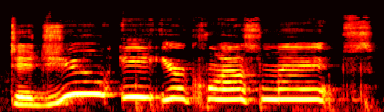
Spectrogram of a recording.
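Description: A woman voicing a stern but patient father dinosaur, gently scolding in an emphatic, reproving storybook manner. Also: very high voice, wildly swooping pitch, drawn-out words, voice pushed up, exaggerated voice.

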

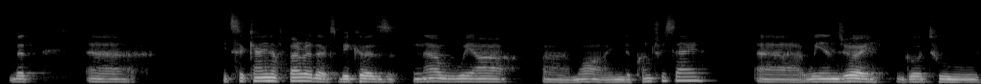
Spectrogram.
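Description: Slow, halting man. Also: medium pitch, warm tone. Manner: searching for words, halting. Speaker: graphic designer. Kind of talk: casual chat. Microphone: video call. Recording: dull lo-fi call audio.

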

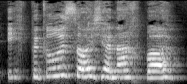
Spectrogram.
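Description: A woman's voice: high-pitched, steady tone, measured pace, fairly bright tone. A woman acting a frightened, heartless neighbour in a German radio play, anxious, insistent and repetitive. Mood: fearful, watchful. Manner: anxious, insistent, repeating herself.

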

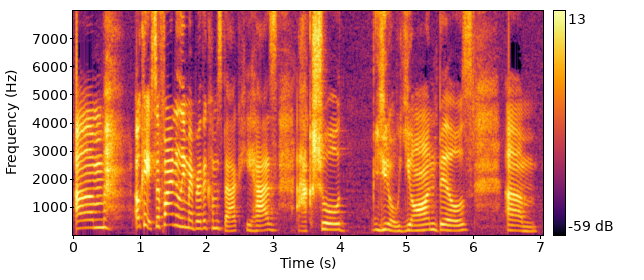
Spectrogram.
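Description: A woman's voice: medium pitch, animated, slow pace, background noise. A woman in her twenties from the United States, chatting to a handheld camera as she tells a travel story with lots of fillers. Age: 20s. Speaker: travel vlogger. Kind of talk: casual vlog storytelling to camera. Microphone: handheld camera held close.

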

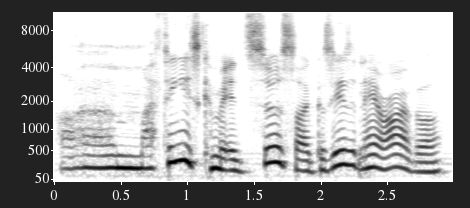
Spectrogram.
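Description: A woman's voice: medium pitch, sing-song, normal speed, darkish tone. A woman reading visual novel lines aloud in a casual let's play, with sarcastic, irreverent asides. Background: game music.

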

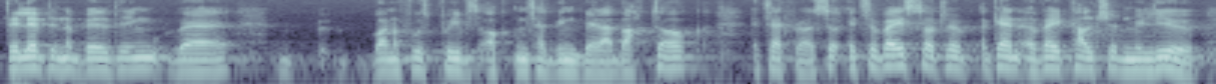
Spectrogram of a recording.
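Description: A man giving an unscripted art history lecture from a lectern, talking in a halting way with many fillers and restarts. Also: fairly low pitch, steady tone. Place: large dark lecture hall. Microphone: lectern microphone. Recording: long hall reverb.

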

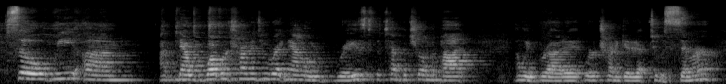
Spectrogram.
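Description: A woman's voice: mid-range voice, a little fast. Older woman hosting a kitchen demo. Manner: chatty, explains steps as she cooks. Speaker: cooking show host. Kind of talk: casual cooking demo chat. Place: home kitchen, indoors. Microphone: far camera mic. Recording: echoey kitchen, mic at a distance.

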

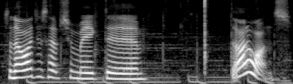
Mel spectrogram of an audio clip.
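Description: Female vlogger, relaxed slow delivery, muttering through a home fix-up over background music. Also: on the high side. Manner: thinking aloud while fitting drawer knobs. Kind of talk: casual DIY vlog talk. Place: indoors at home.

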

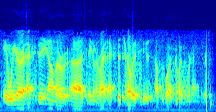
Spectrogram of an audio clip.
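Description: A man's voice: low voice, animated, fast, recorded from a distance. A man working as an airline pilot, giving clipped readbacks over aviation radio. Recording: tinny, noisy, echoey cockpit radio.

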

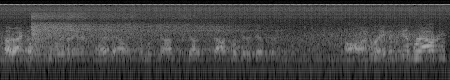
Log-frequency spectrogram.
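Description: A man announcing a tractor pull over a public address system, drawing out names and distances. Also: on the high side. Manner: drawn-out PA calls of names and distances. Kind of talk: live event announcing over PA. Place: outdoor fairground track. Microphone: public address system recorded by camcorder. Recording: echoey PA heard from afar, loud outdoor noise. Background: engines and crowd ambience.

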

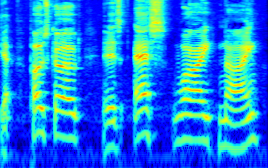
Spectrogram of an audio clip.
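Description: A man's voice: a little high, extremely slow. A man making a casual, hesitant phone call as a caller. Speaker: prank caller. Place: indoors, kitchen worktop. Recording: loud power drill noise over voice. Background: loud electric drill, clicks.

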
